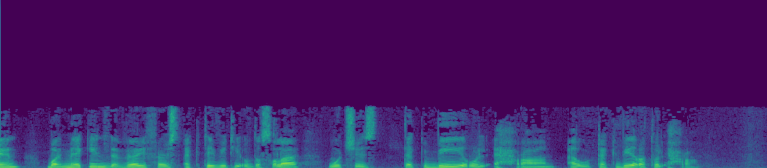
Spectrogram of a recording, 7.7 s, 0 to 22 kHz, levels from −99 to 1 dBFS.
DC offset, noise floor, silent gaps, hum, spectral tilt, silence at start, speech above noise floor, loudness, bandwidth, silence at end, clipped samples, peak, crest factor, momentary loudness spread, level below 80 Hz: under 0.1%; -64 dBFS; none; none; -6 dB/octave; 0 s; 35 dB; -30 LUFS; 8.2 kHz; 0.7 s; under 0.1%; -12 dBFS; 18 dB; 9 LU; -66 dBFS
